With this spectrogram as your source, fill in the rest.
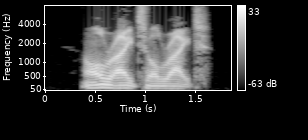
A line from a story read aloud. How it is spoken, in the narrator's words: the abbot growled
